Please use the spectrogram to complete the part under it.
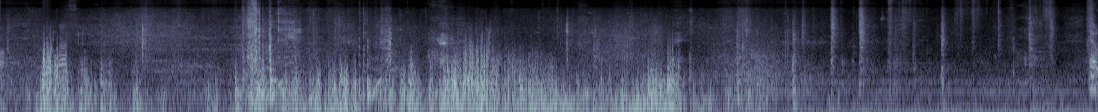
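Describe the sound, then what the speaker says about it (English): Strong outdoor wind buffets the microphone in steady low roaring gusts through the whole stretch, with a few clunks and knocks of objects being moved and brief talk near the start. "That wind is really something else."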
